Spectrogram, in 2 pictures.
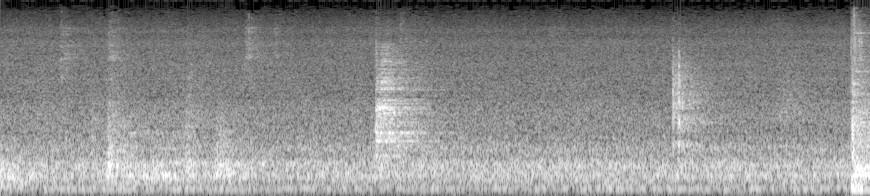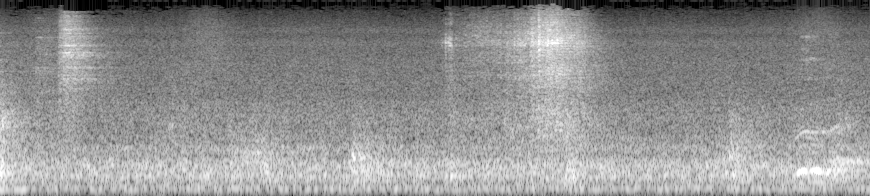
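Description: Steady mechanical hum of a workshop's room ventilation, with a few brief handling noises and one sharp knock about six and a half seconds in.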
